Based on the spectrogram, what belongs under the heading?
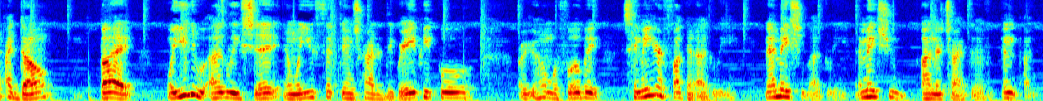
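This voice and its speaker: A man's voice: fairly high pitch, gravelly. A young man from the United States telling a casual, profane storytime vlog, acting out the voices of the people he quotes. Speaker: vlogger.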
